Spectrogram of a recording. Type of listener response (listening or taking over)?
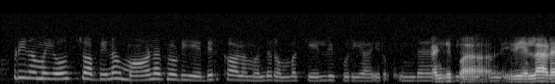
taking over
